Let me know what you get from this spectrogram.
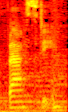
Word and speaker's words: Basti: Bassett. – No, Basti. – Basti. – Like bestie, but like...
